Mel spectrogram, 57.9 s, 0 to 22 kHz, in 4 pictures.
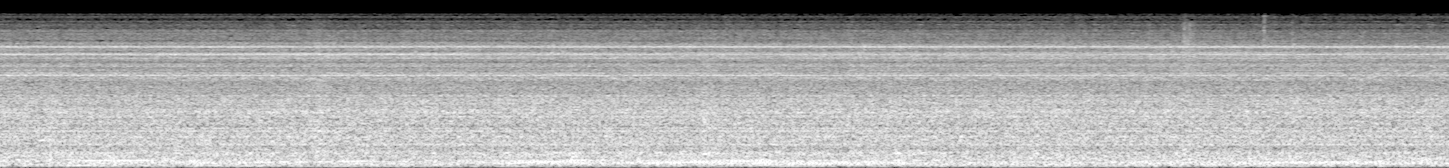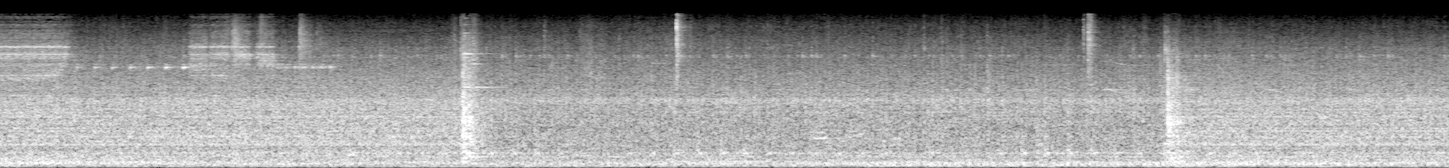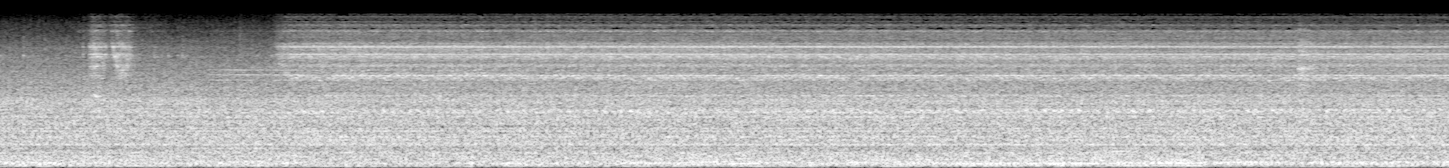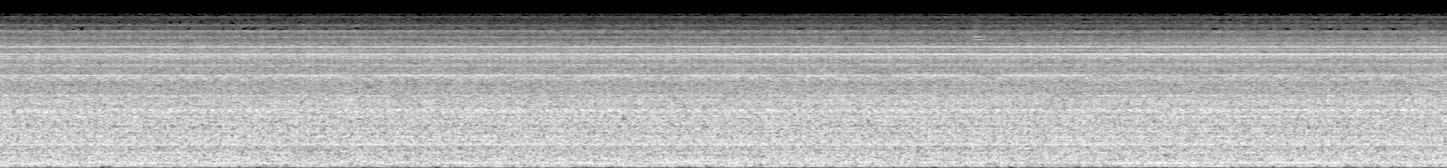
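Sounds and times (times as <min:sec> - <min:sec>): metal lathe humming: 0:00.0 - 0:25.3, 0:26.0 - 0:57.9
high-pitched metallic whine: 0:00.0 - 0:57.9
sharp metallic knock: 0:19.1 - 0:19.5.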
